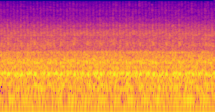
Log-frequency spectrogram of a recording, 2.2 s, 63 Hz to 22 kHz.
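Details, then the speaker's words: Case 1845 skid steer diesel, first start after reinstalling hydraulic pumps and adjusting neutral stops: steady, even idle, smooth low rumble, no hydraulic pump whine; axles on both sides still turning, so neutral needs further adjustment; normal idle. "sounds all right so far i don't hear any lining i see the tire the axles are turning"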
